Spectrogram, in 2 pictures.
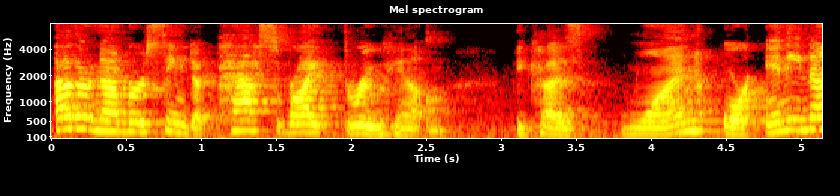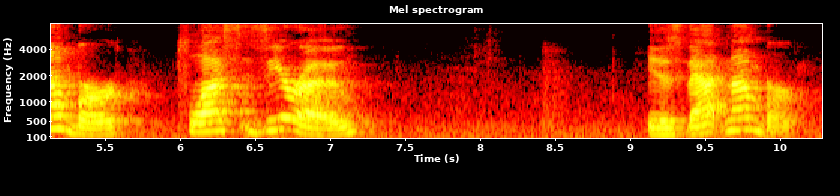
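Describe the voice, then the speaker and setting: Bright, lively woman teaching young children. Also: medium pitch, takes it slowly. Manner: encouraging, simple phrasing for young children, often asking questions. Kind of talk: children's math lesson and read-aloud storytime. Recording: echoey room.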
